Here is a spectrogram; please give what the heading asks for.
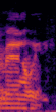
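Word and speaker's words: Mahle: better one is Tyler Molly how do we pronounce this guy last season that we butchered Tyler Maui Maui Maui okay take him squirrel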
